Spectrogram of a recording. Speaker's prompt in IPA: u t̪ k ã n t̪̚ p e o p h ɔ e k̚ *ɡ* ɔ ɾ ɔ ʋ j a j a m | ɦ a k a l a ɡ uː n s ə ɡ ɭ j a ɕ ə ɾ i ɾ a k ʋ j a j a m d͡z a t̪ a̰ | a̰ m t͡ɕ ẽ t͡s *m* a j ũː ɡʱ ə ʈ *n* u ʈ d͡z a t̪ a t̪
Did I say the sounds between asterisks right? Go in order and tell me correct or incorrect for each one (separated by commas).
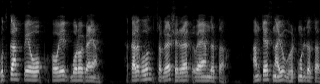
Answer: incorrect, incorrect, incorrect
